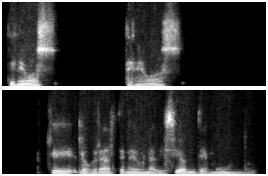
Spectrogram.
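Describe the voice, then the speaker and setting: A man with a Peruvian accent giving a lecture as a professor, slow and deliberate, repeating phrases to stress a point. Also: on the low side, little pitch movement, husky, no echo, muffled recording. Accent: Peruvian Spanish. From Peru.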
